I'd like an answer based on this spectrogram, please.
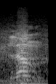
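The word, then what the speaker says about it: लं: लिखें आगच्छ, आगच्छ, और फिर लिखें लम, ल के ऊपर बिंदी, फिर लिखें रम, फिर लिखें गम, ये तीनों बीज हैं, लम रम गम, फिर लास्ट में लिखें फट।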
